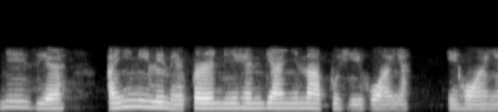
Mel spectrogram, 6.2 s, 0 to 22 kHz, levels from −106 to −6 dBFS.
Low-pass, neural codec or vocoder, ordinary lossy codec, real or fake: 3.6 kHz; vocoder, 44.1 kHz, 80 mel bands, Vocos; Opus, 32 kbps; fake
